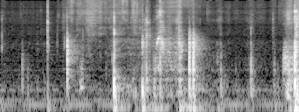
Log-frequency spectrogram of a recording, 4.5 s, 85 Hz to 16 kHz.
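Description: Scattered clicks, taps and scrapes of hands working the removed tip of an Engineer SS-02 solder sucker to clear solder that has solidified and jammed inside it. The loudest knock comes near the end.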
